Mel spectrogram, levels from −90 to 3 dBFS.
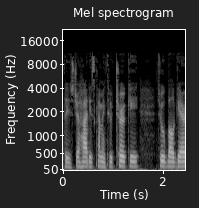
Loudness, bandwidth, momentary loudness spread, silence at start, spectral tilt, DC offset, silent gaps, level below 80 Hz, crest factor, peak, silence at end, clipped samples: -31 LUFS; 11.5 kHz; 6 LU; 0 s; -5 dB/octave; under 0.1%; none; -64 dBFS; 20 dB; -12 dBFS; 0 s; under 0.1%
